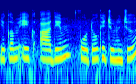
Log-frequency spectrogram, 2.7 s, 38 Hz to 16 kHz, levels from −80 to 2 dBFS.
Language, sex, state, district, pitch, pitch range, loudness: Garhwali, female, Uttarakhand, Tehri Garhwal, 235 Hz, 230-250 Hz, -31 LUFS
